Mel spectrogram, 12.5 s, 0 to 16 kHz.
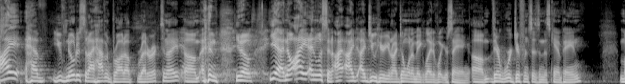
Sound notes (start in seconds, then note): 3.3 laughing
